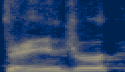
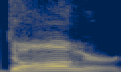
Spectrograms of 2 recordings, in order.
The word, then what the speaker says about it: Danger: Jack Danger." And he's like, "It's actually pronounced Donger. Jack Donger."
